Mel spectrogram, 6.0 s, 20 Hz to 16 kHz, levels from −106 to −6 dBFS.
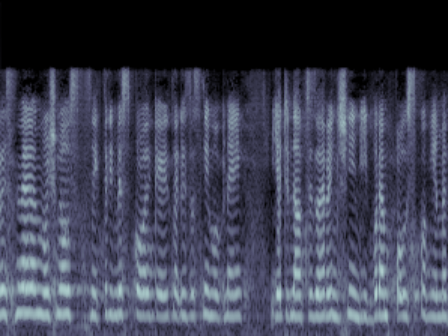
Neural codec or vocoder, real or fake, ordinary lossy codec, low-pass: codec, 16 kHz, 1 kbps, FreqCodec, larger model; fake; MP3, 64 kbps; 7.2 kHz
